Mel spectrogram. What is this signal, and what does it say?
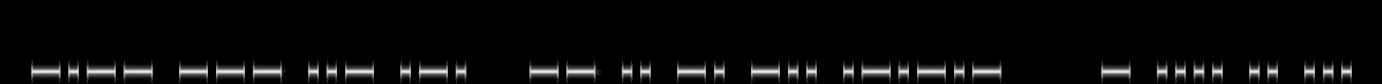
Morse code, heard as a keyed tone, about 13 wpm, 600 Hz. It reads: YOUR MIND. THIS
